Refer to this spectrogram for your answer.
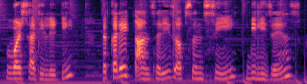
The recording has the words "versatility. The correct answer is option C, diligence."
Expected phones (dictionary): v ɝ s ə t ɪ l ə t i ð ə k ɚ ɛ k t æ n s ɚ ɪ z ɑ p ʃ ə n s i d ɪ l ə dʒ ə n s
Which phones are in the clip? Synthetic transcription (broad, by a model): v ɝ s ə t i l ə t i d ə k ɚ ɛ k t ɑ n s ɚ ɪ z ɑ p s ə n s i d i l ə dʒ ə n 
